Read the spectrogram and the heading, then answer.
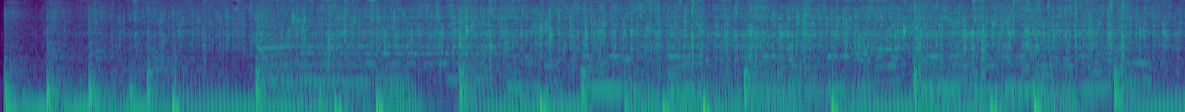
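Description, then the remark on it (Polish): Breaded croquettes sizzle steadily in hot oil in a frying pan, a continuous crackling and spitting that fills the whole stretch, with a low rhythmic music bed running underneath and no one speaking. “Kiedy opanierowaliśmy już krokiety, a patelnia jest nagrzana, to możemy wrzucać je śmiało na olej.”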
